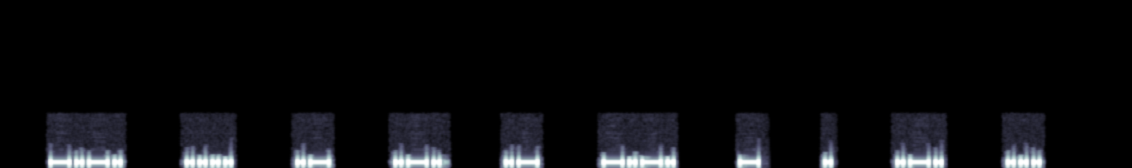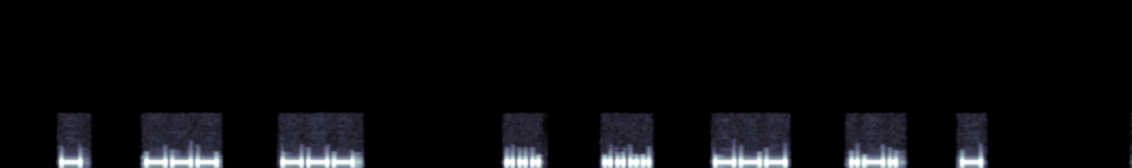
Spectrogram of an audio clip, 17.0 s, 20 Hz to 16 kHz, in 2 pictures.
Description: Morse code, heard as a keyed tone, about 25 wpm, spaced as for 13 wpm, 600 Hz. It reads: CHARACTERS TOO SHORT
